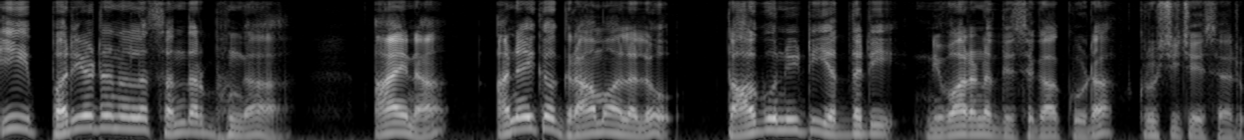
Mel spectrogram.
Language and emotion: Telugu, neutral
